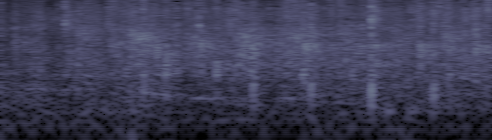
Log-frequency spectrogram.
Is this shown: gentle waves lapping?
no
